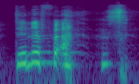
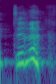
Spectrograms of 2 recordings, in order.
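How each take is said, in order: First: A half-hearted, lightly Scottish "dinner fest", slightly higher; failed Scottish accent. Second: "Dinner" breaking into a laugh, higher and louder; laughing at own attempt. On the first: Pretend. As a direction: try a Scottish accent and fall short. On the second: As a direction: give up on the Scottish accent, laughing. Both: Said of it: "I can't do an accent".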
